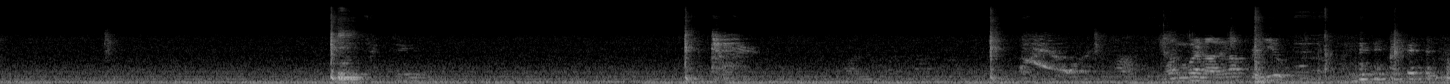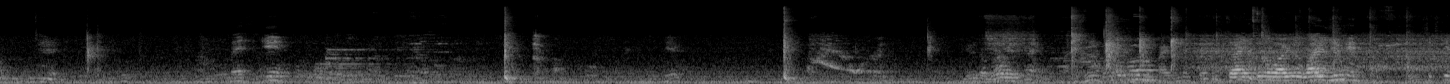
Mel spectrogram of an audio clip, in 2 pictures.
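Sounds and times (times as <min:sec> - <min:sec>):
low background hum: 0:00.0 - 0:29.0
dart hitting electronic dartboard: 0:03.3 - 0:03.6, 0:06.8 - 0:07.3, 0:19.5 - 0:20.0
sharp snap: 0:03.3 - 0:03.6, 0:06.8 - 0:07.2, 0:09.8 - 0:10.2, 0:22.3 - 0:22.6.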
